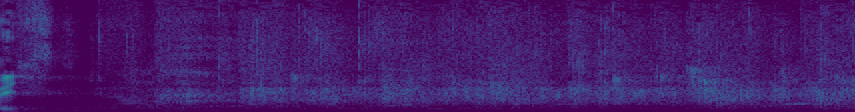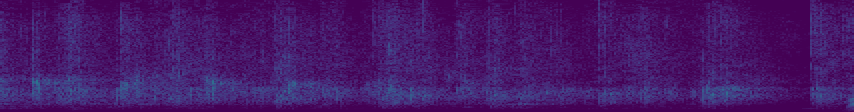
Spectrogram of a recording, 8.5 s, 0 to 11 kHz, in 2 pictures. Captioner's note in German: Beifall BÜNDNIS 90/DIE GRÜNEN, SPD und vereinzelt DIE LINKE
